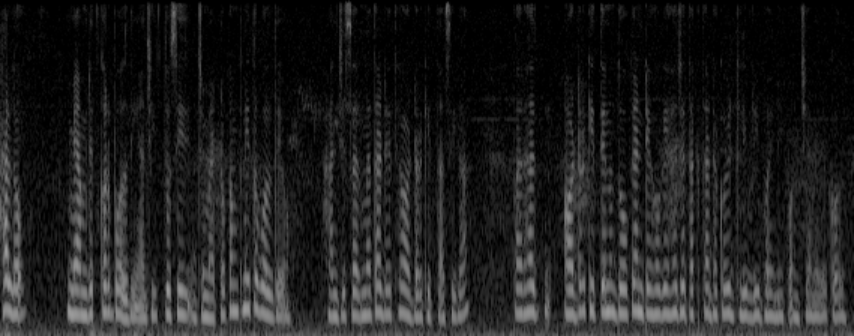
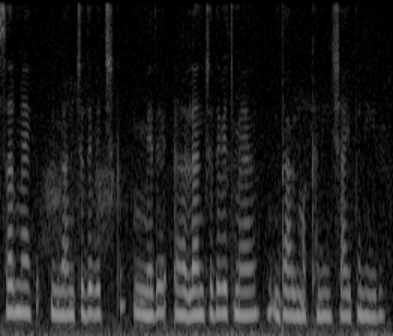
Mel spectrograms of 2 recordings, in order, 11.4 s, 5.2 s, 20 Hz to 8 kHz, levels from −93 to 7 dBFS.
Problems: none marked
